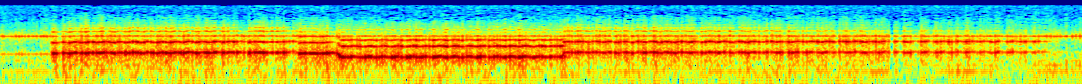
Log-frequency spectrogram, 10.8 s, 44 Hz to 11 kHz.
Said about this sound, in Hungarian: Kedves hallgatóink, pontos időjelzést adunk. Tárogatónk hangja 16 órát jelez.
